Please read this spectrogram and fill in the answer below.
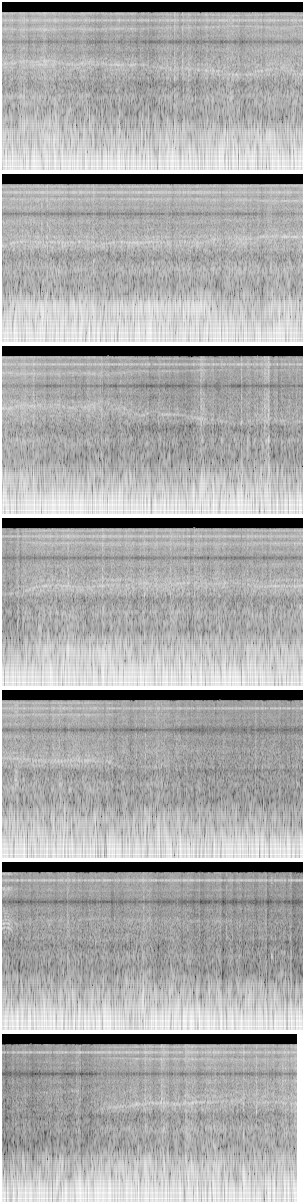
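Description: Side-by-side UTV engine running steadily under way on a gravel trail, heard from on board, with a high whine that rises and falls as the speed changes.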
